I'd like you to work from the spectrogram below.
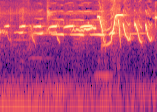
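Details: Mangrove whistler in the wild, noisy song for luring and tutoring: long, level, pure whistles overlapping each other, then a quick burst of loud swooping notes.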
